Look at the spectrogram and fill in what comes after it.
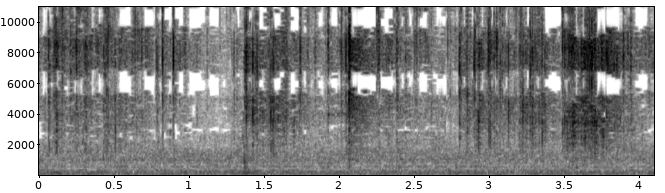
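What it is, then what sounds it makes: Bar soap being cut and scraped. A metal knife tip scores a grid into the surface of a solid, rectangular, palm-sized bar of pink soap held in one hand, then scrapes so small soap cubes crumble off. The sound is a steady, dense crackling scratch with bright, crisp edges and a few sharper crunches over a constant low hum. The blade scratches and cuts rather than taps.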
